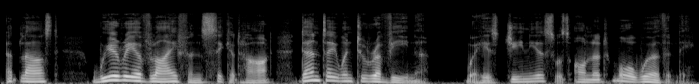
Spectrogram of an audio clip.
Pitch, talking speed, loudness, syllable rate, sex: 120 Hz, 170 wpm, -20 LUFS, 5.1 syllables/s, male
